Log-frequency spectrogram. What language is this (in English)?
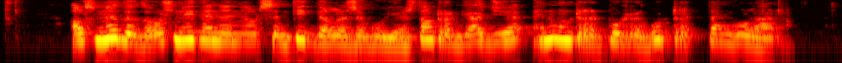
Catalan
